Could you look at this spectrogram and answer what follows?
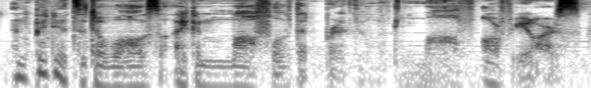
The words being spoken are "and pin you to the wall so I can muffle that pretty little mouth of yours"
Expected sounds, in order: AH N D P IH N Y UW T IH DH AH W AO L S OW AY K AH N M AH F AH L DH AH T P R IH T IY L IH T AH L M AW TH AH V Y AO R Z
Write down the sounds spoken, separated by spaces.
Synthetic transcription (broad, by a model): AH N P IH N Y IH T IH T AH W AO L S OW AY K AH N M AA F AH L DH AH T B R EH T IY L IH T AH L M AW F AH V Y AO R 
